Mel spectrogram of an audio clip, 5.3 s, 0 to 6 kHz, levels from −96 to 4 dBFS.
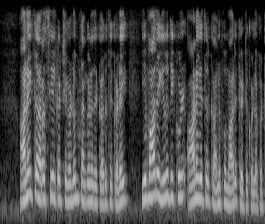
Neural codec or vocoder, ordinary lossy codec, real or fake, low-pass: vocoder, 44.1 kHz, 128 mel bands, Pupu-Vocoder; none; fake; 5.4 kHz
